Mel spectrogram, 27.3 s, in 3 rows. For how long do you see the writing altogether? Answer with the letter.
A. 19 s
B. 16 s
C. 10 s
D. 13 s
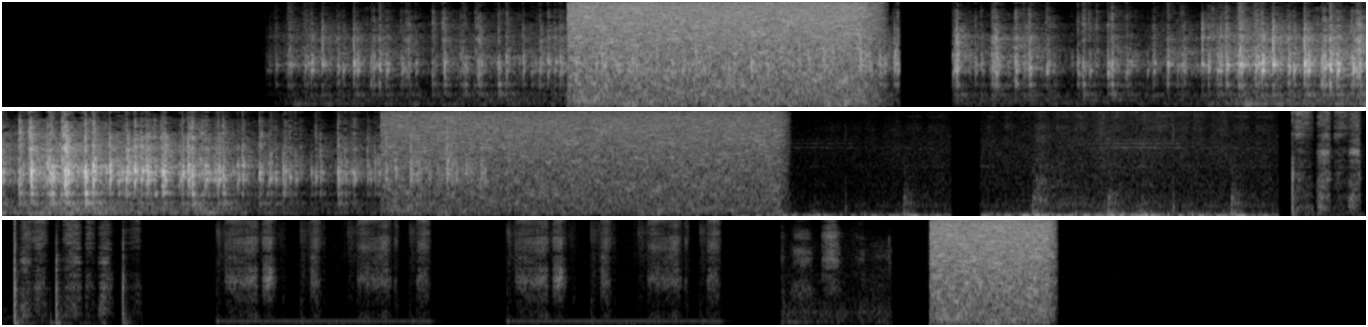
C.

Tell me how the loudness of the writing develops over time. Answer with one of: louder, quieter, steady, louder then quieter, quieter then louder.
louder then quieter.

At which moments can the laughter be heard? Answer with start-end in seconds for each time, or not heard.
3.8-6.0, 11.6-14.4, 24.4-25.2.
